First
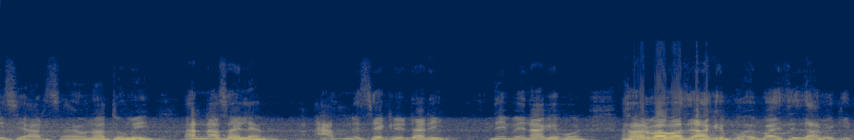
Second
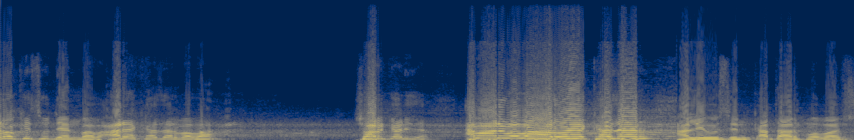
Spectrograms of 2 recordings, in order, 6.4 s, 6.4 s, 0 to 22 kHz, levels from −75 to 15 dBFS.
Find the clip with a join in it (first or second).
second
